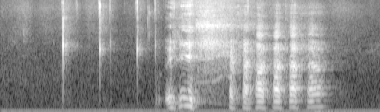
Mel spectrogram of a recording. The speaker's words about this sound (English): Just little claps.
